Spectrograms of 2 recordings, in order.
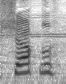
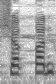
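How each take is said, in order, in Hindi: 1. शब्द 'k' पर रुकता है, उसके बाद कोई स्वर नहीं। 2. शब्द 'an' अक्षर पर खत्म होता है। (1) "ऐसे नहीं रुकेंगे" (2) "ऐसे नहीं रुकेंगे"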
